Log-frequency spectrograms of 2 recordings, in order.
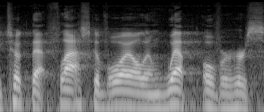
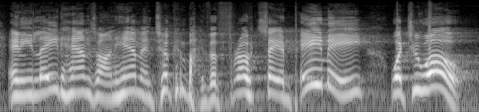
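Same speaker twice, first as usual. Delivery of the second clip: angry demand; 10 semitones higher, 11 dB louder than usual. Acted. Cruel servant choking his debtor, angrily demanding. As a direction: seize him and demand your money.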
